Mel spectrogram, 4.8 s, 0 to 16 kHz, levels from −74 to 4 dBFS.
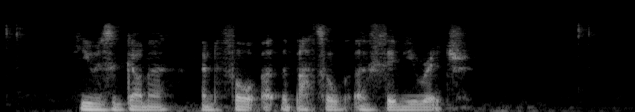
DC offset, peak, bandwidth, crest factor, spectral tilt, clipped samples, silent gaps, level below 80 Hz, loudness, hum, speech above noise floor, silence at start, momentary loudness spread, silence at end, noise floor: under 0.1%; -12 dBFS; 7.2 kHz; 16 dB; -7.5 dB/octave; under 0.1%; none; -38 dBFS; -26 LUFS; none; 35 dB; 0.6 s; 8 LU; 1.3 s; -60 dBFS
